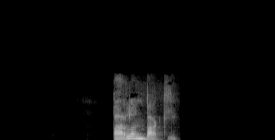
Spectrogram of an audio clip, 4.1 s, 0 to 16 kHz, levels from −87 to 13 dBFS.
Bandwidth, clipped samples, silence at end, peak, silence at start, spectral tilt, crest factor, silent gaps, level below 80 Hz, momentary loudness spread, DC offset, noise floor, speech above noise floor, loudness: 7.6 kHz; under 0.1%; 1.5 s; -2 dBFS; 1.7 s; -6.5 dB/octave; 20 dB; none; -64 dBFS; 18 LU; under 0.1%; under -90 dBFS; over 74 dB; -16 LUFS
